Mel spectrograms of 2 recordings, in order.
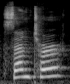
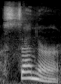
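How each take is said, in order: First: The T sound after the N is pronounced. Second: The T sound after the N is dropped. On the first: "Center 틀리지 않습니다" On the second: "거의 한 팔, 구십 퍼센트 정도가 center 이런 식으로 발음을 하게 되죠"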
